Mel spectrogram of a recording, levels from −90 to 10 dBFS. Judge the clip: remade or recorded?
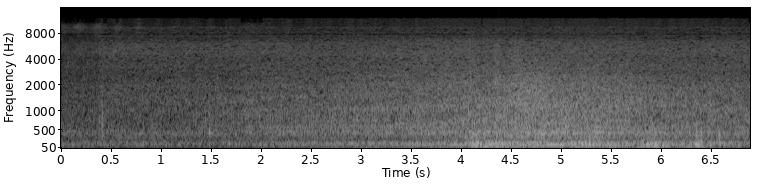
recorded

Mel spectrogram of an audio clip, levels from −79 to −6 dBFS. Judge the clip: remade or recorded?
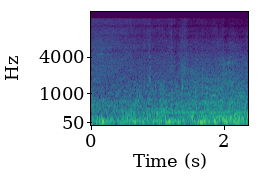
remade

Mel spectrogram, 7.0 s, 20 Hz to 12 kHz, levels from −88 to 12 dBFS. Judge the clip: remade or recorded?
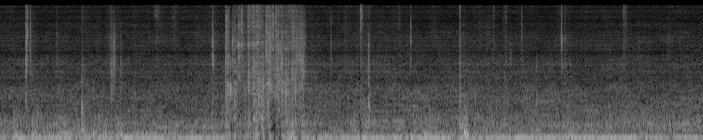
remade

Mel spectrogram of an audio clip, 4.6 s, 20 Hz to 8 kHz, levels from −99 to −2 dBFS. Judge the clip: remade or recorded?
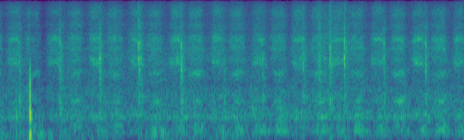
remade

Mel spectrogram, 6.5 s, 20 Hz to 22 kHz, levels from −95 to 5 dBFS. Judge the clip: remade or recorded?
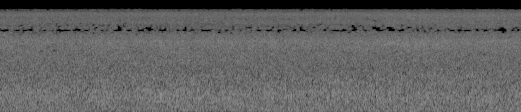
recorded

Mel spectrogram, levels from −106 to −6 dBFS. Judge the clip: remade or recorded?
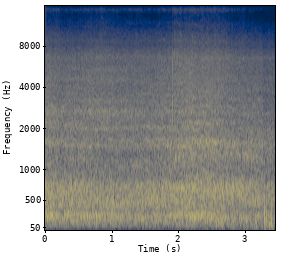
recorded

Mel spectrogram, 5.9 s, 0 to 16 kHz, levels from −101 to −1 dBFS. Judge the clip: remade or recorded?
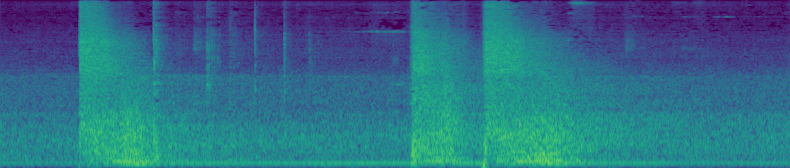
recorded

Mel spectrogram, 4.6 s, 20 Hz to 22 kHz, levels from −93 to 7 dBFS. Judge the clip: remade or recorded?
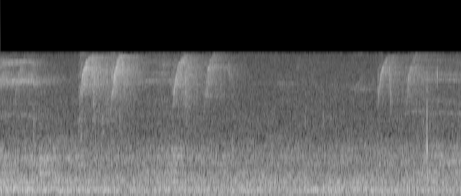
recorded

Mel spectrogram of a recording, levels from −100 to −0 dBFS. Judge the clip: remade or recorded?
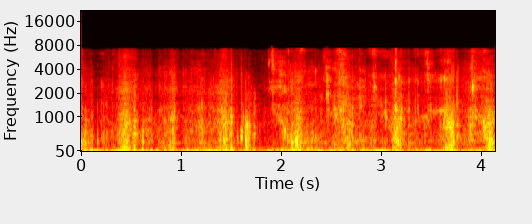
recorded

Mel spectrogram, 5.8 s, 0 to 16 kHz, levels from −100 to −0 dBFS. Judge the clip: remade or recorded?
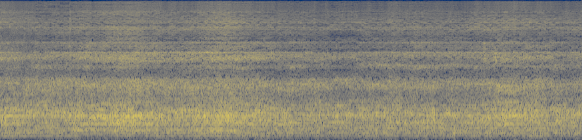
remade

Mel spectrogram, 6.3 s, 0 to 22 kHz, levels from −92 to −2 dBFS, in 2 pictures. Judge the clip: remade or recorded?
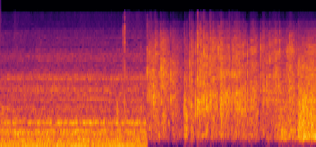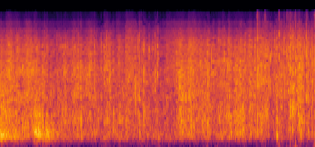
recorded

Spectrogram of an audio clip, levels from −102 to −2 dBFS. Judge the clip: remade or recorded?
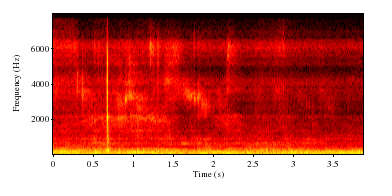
remade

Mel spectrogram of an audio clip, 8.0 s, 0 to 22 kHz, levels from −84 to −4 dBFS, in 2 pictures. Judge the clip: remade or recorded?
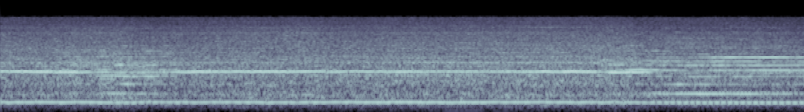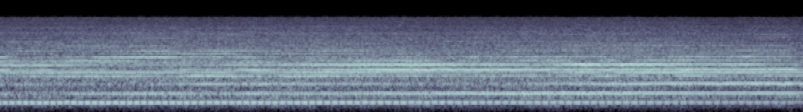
remade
